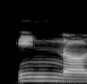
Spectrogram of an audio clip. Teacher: نون کے اوپر شد ہے، غنہ کریں گے، لمبا کریں گے، آواز کو ناک میں لے کر جائیں گے، نا کو بھی لمبا کریں گے، الف مدہ ہے اور اس کے اوپر چھوٹی مد بھی ہے۔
